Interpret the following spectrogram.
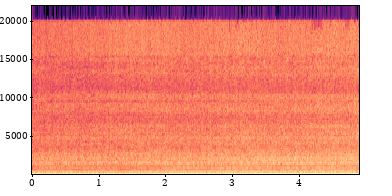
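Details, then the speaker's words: Turbocharged engine at idle after reassembly: a steady low idle with a constant airy hiss. The blow-off valve vacuum line port is left open, causing a vacuum leak. "all right I forgot I actually have a vacuum leak that's for the blowoff"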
